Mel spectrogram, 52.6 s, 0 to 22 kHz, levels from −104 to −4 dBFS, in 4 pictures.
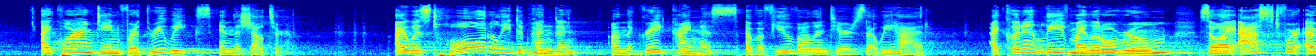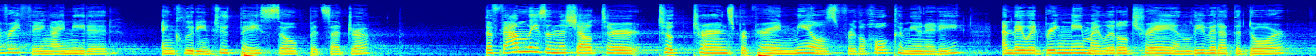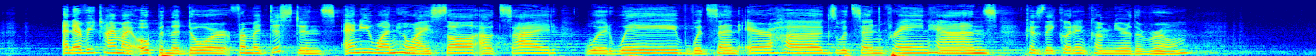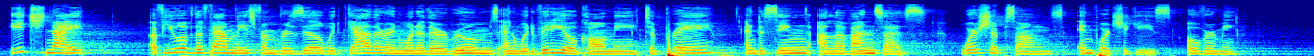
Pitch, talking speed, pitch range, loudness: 205 Hz, 150 wpm, 185-220 Hz, -33 LUFS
